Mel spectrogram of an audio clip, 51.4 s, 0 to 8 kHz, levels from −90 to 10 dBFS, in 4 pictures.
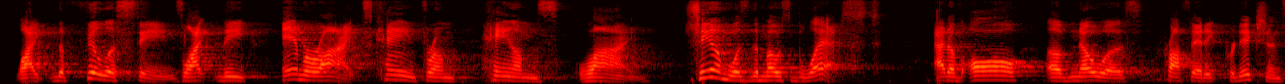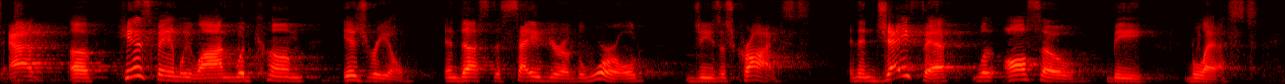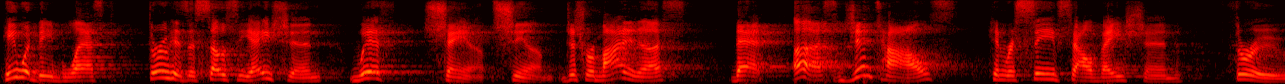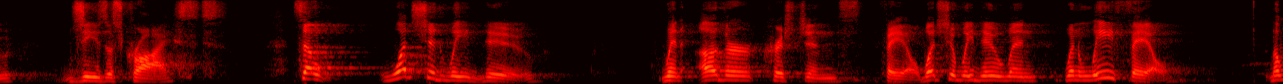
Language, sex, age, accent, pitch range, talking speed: English, male, 40-59, American, 125-170 Hz, 100 wpm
